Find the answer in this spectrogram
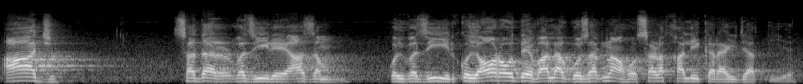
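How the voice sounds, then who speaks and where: A man's voice: mid-range voice, fairly bright tone. Preaching man in an echoey hall. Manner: storytelling with rising emphatic outbursts; asks the audience rhetorical questions. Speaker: Islamic scholar preacher. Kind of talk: sermon.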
